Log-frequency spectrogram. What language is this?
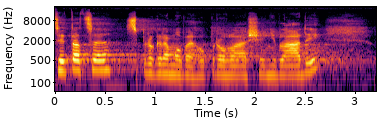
Czech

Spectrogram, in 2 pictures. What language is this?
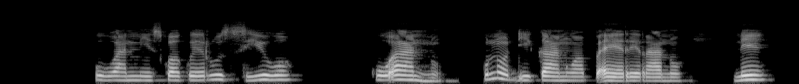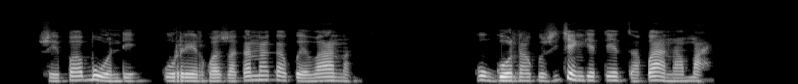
Ndau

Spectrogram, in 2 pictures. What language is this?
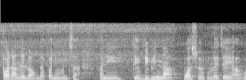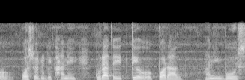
Nepali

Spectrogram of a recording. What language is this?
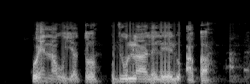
Luba-Lulua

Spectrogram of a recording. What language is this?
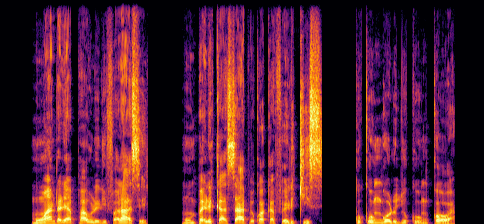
Matengo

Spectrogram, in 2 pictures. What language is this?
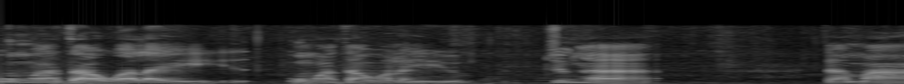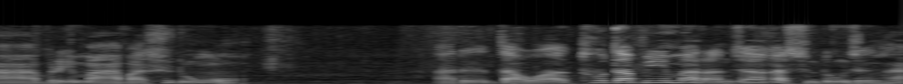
Bodo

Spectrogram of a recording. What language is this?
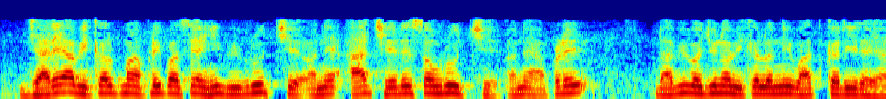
Gujarati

